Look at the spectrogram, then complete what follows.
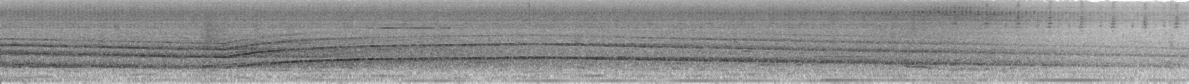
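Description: Fire truck siren wailing in one slow cycle. The pitch slides down, sweeps back up about two seconds in, then falls slowly and fades near the end as the truck moves off.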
